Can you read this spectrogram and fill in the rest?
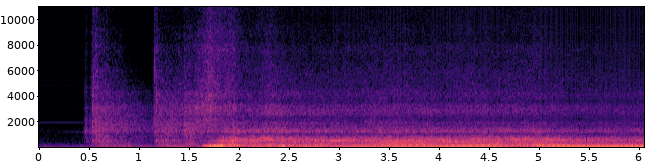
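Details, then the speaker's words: Nissan 350Z DE race car after installing Tomei Poncams and refitting the fuel pump fuse: a couple of cranks, then it fires right up, quicker than in a long time, and settles into a steady, even idle with no misses or knocks. Normal start and idle. "Guys, the car fires right up. The car fires right up. It has not started that quick in forever, so that's really nice."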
